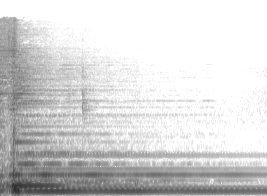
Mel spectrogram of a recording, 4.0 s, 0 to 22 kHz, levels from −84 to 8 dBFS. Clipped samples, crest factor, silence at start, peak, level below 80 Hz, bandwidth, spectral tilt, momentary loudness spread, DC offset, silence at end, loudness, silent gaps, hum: under 0.1%; 20 dB; 0 s; -2 dBFS; -48 dBFS; 15.5 kHz; -6.5 dB/octave; 20 LU; under 0.1%; 0 s; -21 LUFS; none; none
